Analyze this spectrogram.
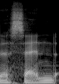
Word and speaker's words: ascend: We get a silent A in critically, a silent B in bomb, a silent C in ascend, a silent D in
